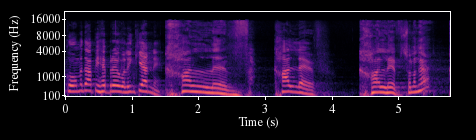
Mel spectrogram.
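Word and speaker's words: כלב: Kalev. சொல்லுங்க. Kalev.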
